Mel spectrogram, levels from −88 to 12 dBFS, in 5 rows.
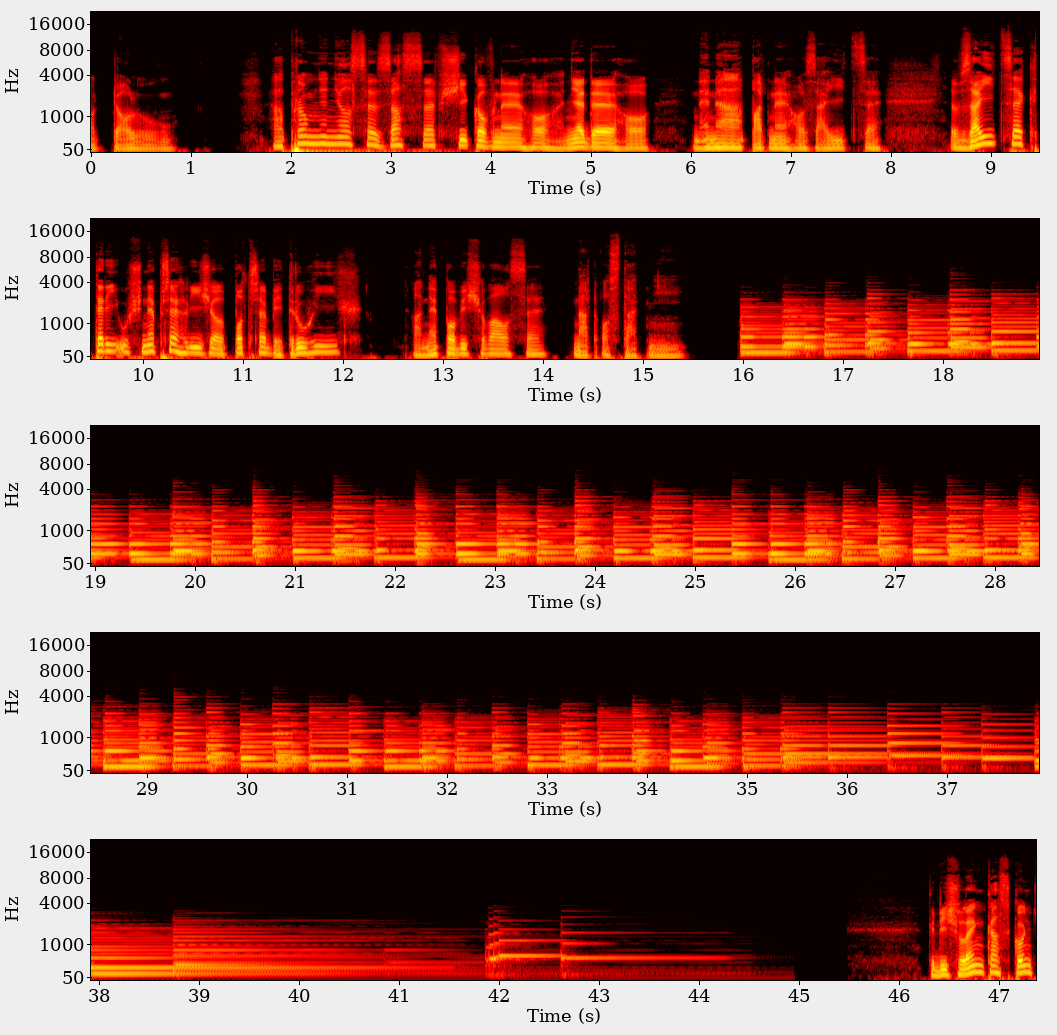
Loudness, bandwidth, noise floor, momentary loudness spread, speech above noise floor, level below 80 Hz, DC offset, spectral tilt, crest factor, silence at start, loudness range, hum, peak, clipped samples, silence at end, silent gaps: -26 LUFS; 13 kHz; -68 dBFS; 11 LU; 44 dB; -38 dBFS; under 0.1%; -6.5 dB/octave; 22 dB; 0 s; 10 LU; none; -4 dBFS; under 0.1%; 0.05 s; 15.59-15.95 s, 44.95-45.48 s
